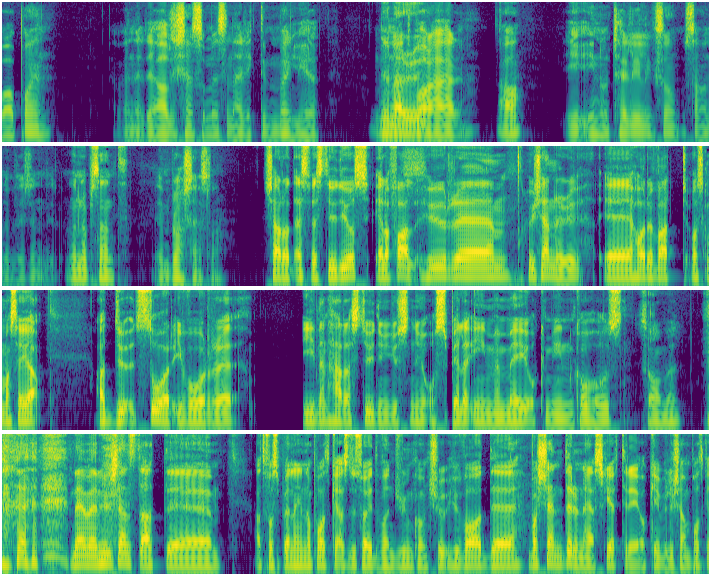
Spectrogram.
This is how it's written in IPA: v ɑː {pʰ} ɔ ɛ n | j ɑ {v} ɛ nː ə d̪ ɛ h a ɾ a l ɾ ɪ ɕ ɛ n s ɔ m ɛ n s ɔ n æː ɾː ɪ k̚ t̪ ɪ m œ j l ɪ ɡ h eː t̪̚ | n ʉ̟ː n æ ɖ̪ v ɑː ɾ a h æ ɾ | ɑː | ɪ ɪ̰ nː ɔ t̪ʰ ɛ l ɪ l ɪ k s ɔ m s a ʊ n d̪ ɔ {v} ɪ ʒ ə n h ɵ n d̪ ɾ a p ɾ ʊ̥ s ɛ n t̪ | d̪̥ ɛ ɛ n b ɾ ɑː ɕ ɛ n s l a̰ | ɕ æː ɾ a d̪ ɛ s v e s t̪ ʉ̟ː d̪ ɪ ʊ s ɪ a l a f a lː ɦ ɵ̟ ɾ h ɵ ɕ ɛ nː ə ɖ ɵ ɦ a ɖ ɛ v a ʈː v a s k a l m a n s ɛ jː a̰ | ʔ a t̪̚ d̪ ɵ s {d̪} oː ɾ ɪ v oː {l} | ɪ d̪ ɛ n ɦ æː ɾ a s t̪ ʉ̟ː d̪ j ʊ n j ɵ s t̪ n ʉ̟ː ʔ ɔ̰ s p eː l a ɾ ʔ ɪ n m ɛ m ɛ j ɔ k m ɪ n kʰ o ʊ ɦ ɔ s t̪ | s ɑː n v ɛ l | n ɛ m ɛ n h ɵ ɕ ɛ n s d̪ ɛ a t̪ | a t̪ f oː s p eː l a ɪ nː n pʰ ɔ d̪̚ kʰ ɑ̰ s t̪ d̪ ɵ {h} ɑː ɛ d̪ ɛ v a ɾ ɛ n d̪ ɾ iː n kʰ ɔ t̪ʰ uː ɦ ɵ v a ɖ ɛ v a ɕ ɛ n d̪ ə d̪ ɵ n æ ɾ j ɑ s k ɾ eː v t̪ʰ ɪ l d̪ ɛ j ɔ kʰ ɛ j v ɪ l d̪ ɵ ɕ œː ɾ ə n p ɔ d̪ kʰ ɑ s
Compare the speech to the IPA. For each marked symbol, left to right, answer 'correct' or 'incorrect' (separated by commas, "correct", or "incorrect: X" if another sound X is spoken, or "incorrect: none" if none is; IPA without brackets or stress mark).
correct, correct, correct, incorrect: t̪, incorrect: ɾ, incorrect: s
